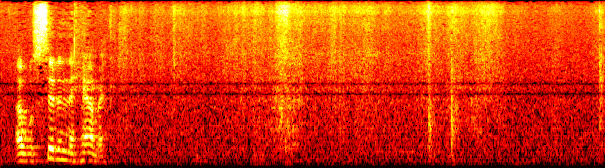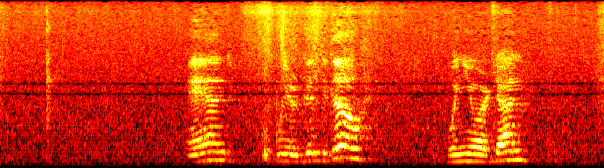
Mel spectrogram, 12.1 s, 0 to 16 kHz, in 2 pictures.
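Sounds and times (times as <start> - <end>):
steady background hiss: 0.0 - 12.0
hammock rustling: 1.0 - 6.2, 8.4 - 9.9.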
